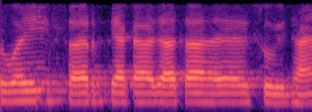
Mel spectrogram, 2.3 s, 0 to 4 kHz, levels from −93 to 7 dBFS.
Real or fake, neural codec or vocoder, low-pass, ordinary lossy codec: real; none; 3.6 kHz; none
